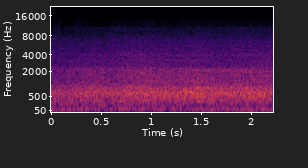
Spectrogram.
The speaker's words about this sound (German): Hier fährt ein Zug vorbei.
